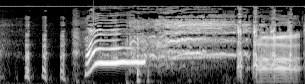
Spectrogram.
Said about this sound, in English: That's worthy of an eagle call, isn't it? Or an eagle cry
